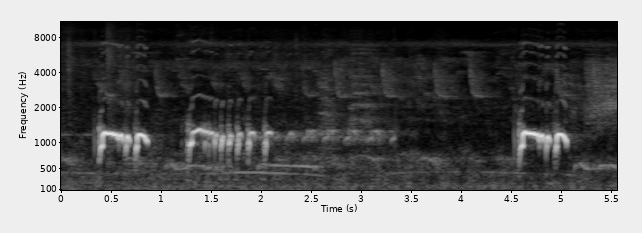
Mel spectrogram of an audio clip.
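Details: Local zebra dove, old and singing often, delivers bursts of quick rolling coos: a short phrase, a longer fading run of rapid notes, then another short phrase. Faint background chatter is also present.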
